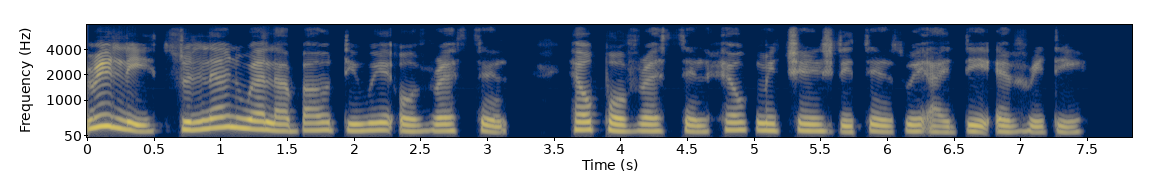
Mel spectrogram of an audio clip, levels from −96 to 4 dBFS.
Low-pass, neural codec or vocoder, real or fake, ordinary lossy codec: none; codec, 16 kHz, 4 kbps, X-Codec, HuBERT features, trained on LibriSpeech; fake; none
